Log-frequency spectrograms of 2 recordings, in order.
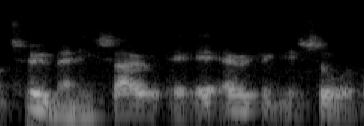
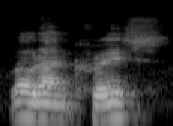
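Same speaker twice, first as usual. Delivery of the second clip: excited congratulations; 8 semitones higher, 6 dB louder, much slower than usual. Real, not acted. Congratulating the winner live.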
